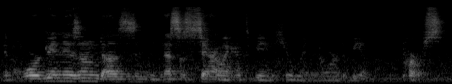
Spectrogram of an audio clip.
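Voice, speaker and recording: A young man playing a calm male moral philosopher in a class-project mock debate, reading his lines a bit stiffly with some hesitations. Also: fairly low pitch, a little fast, natural voice. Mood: plain. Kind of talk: amateur class-project role-play. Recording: echoey room, mic far off, noisy.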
